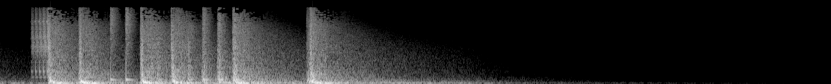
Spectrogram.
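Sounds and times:
percussion: 0.3 - 3.8
sound effects: 0.3 - 4.7.

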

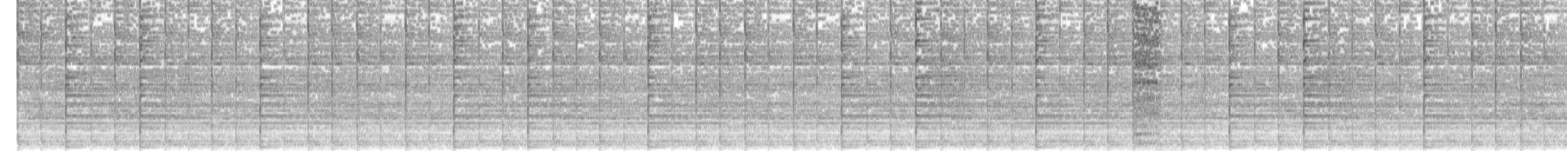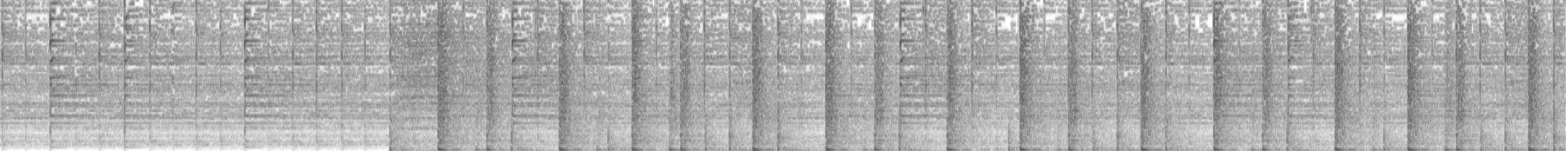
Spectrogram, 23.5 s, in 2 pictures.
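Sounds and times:
drums: 0.1 - 23.5.

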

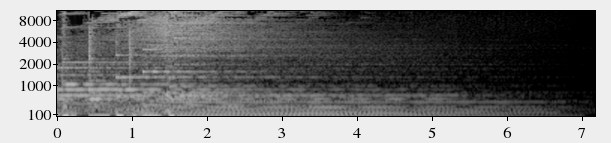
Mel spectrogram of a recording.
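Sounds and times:
long musical sting: 0.2 - 6.3.

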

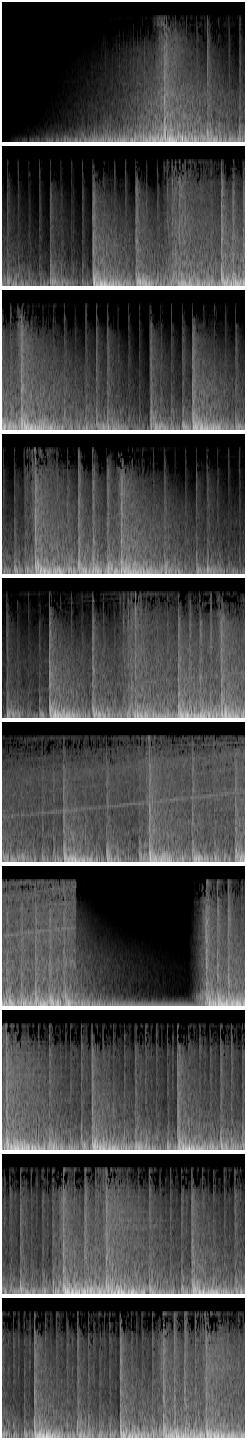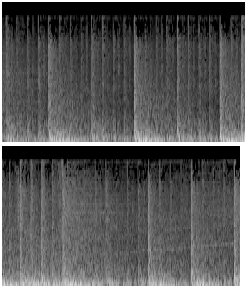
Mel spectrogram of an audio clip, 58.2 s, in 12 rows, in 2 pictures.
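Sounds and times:
percussion: 0.9 - 58.2.

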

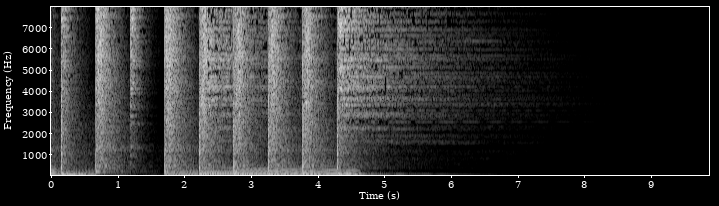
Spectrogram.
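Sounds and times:
bass: 0.0 - 6.2
drums: 0.0 - 7.2.

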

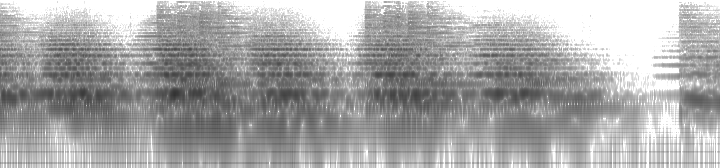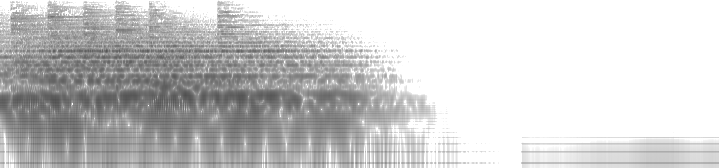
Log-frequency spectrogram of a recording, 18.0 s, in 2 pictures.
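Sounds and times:
violin concerto in C major: 0.0 - 14.0.

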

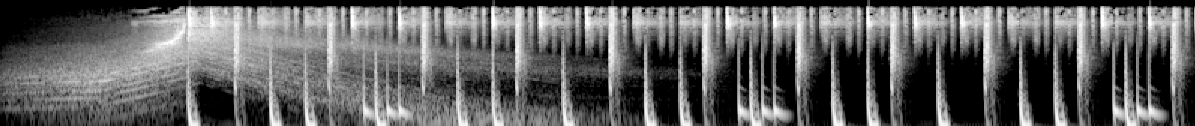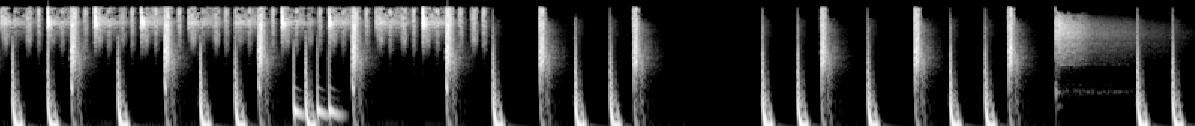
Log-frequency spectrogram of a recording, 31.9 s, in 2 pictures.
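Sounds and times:
sound effects: 0.0 - 9.8
percussion: 1.8 - 24.9, 26.1 - 31.8.

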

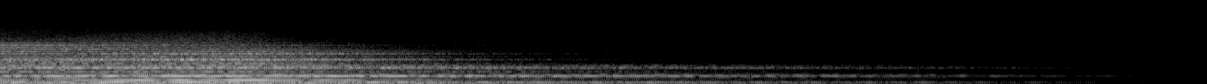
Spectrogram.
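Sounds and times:
drone: 0.0 - 7.0.

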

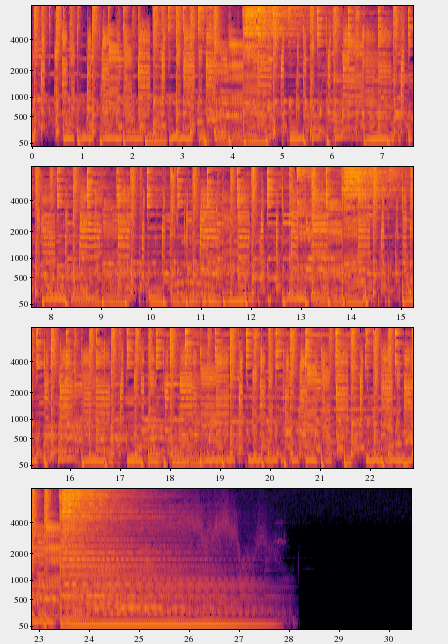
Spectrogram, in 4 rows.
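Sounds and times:
funky clavinet keyboard: 0.0 - 28.1.

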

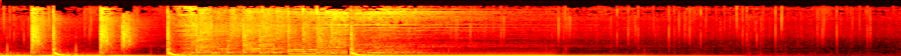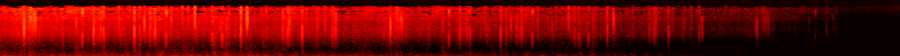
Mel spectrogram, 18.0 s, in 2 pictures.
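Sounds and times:
underscore music: 0.0 - 7.5.

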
